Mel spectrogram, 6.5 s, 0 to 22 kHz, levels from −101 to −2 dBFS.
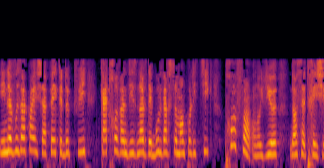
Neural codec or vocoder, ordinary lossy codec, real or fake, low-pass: codec, 16 kHz, 0.7 kbps, FocalCodec; MP3, 24 kbps; fake; 7.2 kHz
